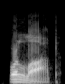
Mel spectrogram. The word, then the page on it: orlop: American English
